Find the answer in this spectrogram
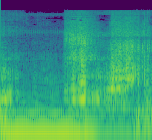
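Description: A loud, held deep bass note from the church's music, distorted on the recording, with a man's voice shouting or singing into a microphone over it in the second half; the bass fades about a second and a half in.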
